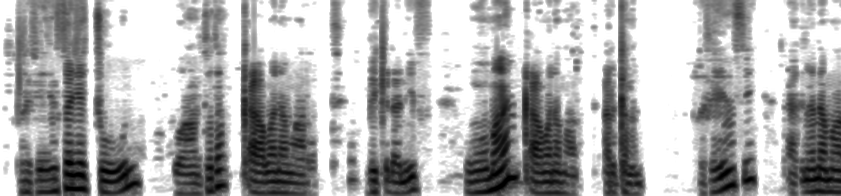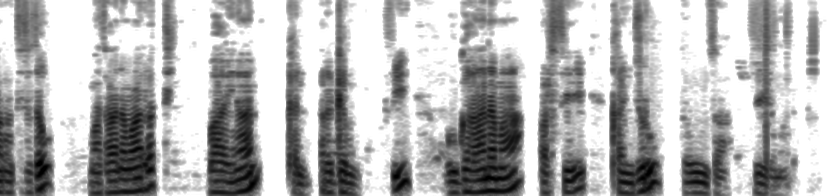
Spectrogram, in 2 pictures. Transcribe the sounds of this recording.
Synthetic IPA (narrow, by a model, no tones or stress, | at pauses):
ɾɪfe̞ːnsɐd͡ʒɛt͡ʃːuːn | waːnt̪ɔt̪ɐkʼaːmɐnɐmaːrːɐt̪ːɪ̥bɪkʼɪᶑɐniːf | umɐmaːŋkʼaːmɐnɐmaːrːɐt̪ːɪ̥ɐɾɡɐmɐn | ɾɪfeːnsɪ | ᶑɐknɐnɐmaːɾɐt̪ːɪ̥sɐt̪ɐʔʊ | mɐt̪aːnɐmaːrːɐt̪ːɪ̥ | baːjɪnaːn | kɐnɐɾɡɐm | fɪ | ʔʊɡaːnɐmaːbɐɾseː | kʰɐnd͡ʒɪɾʊt̪ɐʔuːnɪsaː | beːkɐmaːɐ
